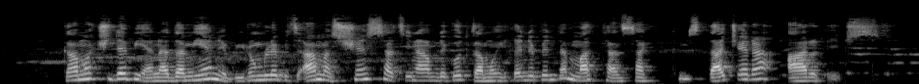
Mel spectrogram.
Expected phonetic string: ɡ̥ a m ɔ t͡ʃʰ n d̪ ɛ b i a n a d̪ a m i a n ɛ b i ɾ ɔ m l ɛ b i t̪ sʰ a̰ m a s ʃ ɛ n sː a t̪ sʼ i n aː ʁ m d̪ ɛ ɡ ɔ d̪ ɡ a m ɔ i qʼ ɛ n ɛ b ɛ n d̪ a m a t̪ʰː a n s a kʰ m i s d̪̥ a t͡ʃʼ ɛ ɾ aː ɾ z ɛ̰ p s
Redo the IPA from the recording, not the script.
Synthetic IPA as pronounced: ɡ̥ a m ɔ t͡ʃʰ n d̪ ɛ b i a n a d̪ a m i a n ɛ b i ɾ ɔ m l ɛ b i t̪ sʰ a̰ m a s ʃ ɛ n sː a t̪ sʼ i n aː ʁ m d̪ ɛ ɡ ɔ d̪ ɡ a m ɔ i qʼ ɛ n ɛ b ɛ n d̪ a m a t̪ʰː a n s a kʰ m i s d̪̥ a t͡ʃʼ ɛ ɾ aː ɾ ʁ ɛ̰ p s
